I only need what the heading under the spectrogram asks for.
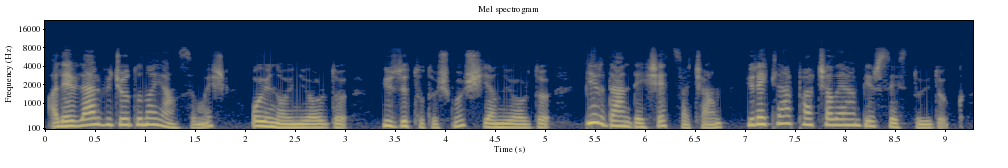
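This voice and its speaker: Brief: male audiobook narrator, expressive and dramatic, dry and lo-fi. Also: fairly high pitch, unhurried, few pauses, no room sound. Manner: dramatic storytelling. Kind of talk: audiobook reading.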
